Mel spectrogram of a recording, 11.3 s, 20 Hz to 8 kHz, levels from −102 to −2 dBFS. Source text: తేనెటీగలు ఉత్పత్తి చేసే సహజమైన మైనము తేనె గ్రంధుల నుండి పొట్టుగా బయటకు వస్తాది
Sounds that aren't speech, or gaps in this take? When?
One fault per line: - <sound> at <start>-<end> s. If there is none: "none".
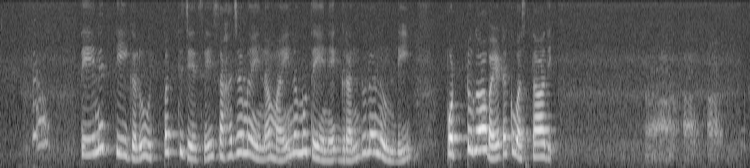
- bark at 0.5-0.8 s
- laugh at 9.6-10.9 s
